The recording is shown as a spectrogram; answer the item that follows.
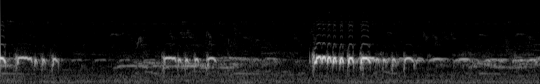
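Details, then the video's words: Local zebra dove singing often with a clear, crystal tone, used as a lure for other doves. Short soft runs of stuttered coos, then one loud burst of quick rolling notes that trails into a long, even series. "perkutut lokal gacor suara kristal UNTUK PIKAT sangat ampuh"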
